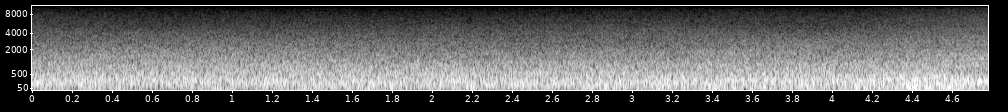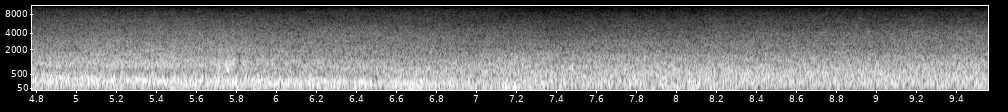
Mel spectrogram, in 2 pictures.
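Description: Sea surf where a river opens into the sea at Los Caracas, La Guaira, Venezuela, a steady, loud broadband wash of breaking waves that continues without a break, with no voices.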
